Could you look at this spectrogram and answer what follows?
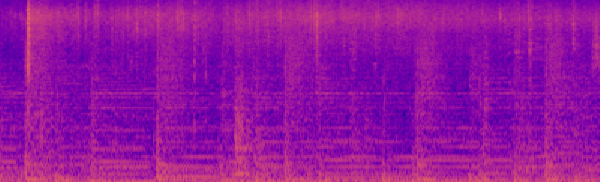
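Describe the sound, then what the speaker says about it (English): A huge T-bone steak sears on a grill, sizzling and crackling continuously at close range with small popping spatters throughout. "Well, you see it sizzling just like that."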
